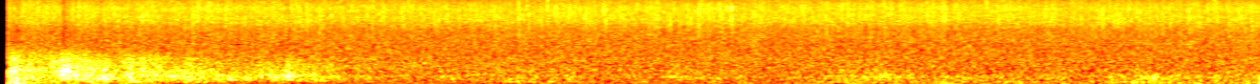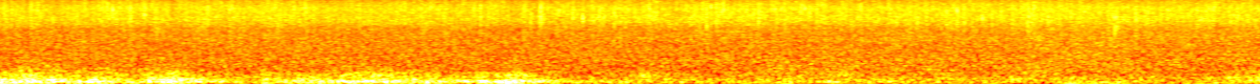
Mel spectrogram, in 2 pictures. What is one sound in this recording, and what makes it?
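Water streams off a roof edge and splashes.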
